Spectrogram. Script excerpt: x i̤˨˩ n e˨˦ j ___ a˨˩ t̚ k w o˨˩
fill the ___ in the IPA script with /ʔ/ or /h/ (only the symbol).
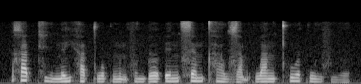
h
